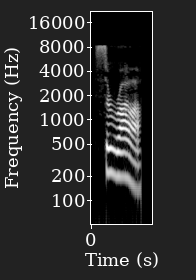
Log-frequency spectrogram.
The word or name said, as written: Seurat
